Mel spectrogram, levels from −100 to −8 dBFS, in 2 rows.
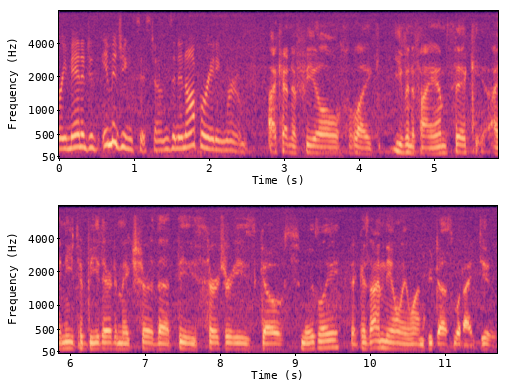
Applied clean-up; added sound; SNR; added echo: none; Vehicle; 17 dB; none.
